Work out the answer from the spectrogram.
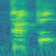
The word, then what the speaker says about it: Tikrit: They pronounce it Tikrit. Takrit? It's not Tikrit. It's Takrit.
